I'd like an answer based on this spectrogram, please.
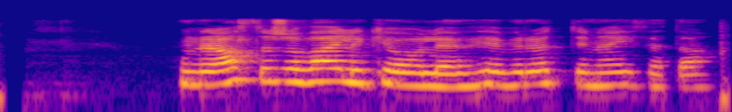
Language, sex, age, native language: Icelandic, female, 14, Icelandic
